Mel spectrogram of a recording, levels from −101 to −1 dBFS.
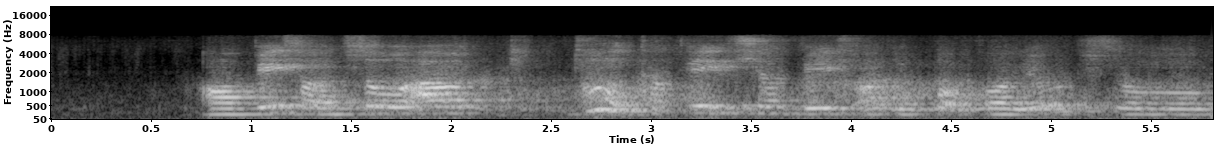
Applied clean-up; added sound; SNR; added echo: neural separator model SepFormer DNS4.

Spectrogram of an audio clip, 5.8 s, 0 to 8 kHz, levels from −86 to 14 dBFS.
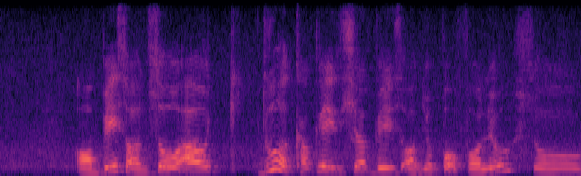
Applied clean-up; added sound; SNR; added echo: none; none; none; none.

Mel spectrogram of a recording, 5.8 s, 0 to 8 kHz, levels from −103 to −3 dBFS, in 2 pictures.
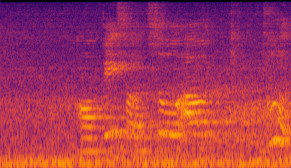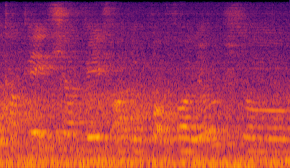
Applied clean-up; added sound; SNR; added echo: none; Aircraft; 3 dB; reverberation time 0.9 s.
